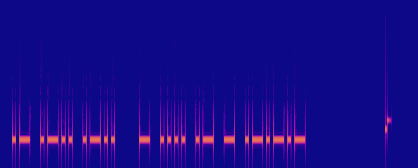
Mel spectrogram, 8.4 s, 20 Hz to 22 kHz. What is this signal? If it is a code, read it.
Morse code, heard as a keyed tone, about 17 wpm, 700 Hz. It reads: ALL THAT.
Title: Sentences from Top 1200 Words 17wpm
